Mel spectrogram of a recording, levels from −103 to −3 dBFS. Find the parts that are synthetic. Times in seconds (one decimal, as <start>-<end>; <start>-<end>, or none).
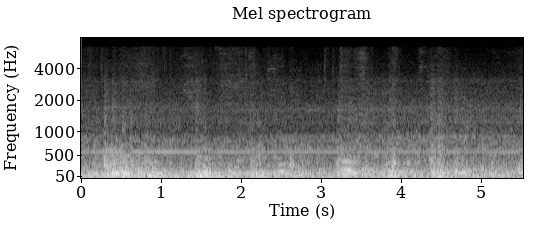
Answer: none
